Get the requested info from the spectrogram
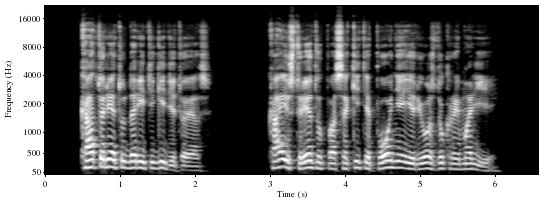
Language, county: Lithuanian, Kaunas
